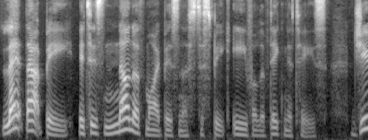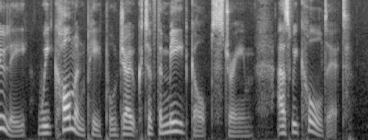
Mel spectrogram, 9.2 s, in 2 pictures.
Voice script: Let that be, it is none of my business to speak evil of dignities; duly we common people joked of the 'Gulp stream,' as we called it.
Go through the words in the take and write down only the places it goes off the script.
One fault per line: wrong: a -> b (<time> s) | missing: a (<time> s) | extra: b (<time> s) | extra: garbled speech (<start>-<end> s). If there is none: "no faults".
extra: mead (6.6 s)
